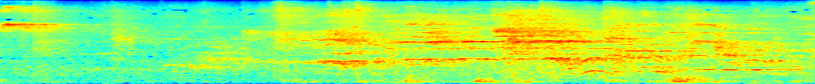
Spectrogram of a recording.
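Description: Squash rally: the ball is struck by the rackets and thuds off the court walls, with a few sharp knocks early on and heavier thuds in the second half. Voices shout in the hall over the play, growing louder about three seconds in.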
